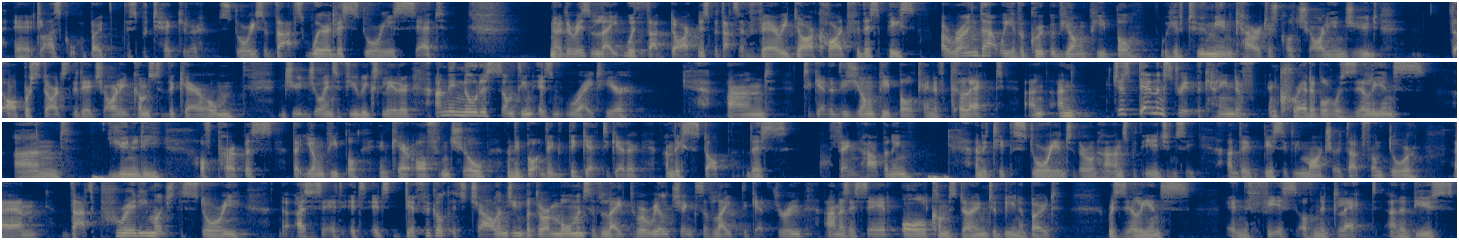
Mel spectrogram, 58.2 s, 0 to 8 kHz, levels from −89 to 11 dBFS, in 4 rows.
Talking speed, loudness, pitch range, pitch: 185 wpm, -29 LUFS, 105-120 Hz, 110 Hz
